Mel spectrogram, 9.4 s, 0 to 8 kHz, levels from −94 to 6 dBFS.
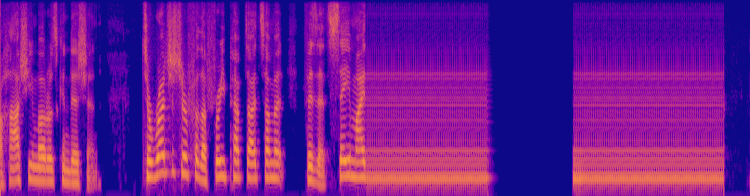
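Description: At 4.58 s the speech locks into a steady buzz at about 43.1 Hz that runs until 9.04 s. It is a system hang loop: the host froze while the sound hardware kept replaying one 23.22 ms stretch of its ring buffer, which fits a 1024-sample buffer, about 192 times over.

From 6.08 to 7.17 s, inside that buzz, the sound trails off and then goes silent for nearly a second. This is likely a long network dropout. No packets arrived, so the receiver briefly extended the last sound before falling quiet, and that portion of the audio never returns.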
